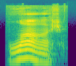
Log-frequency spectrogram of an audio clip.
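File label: "lar", Scottish Gaelic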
